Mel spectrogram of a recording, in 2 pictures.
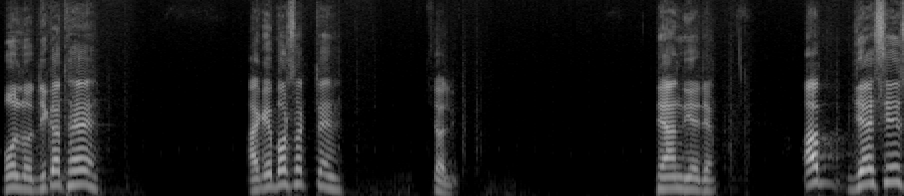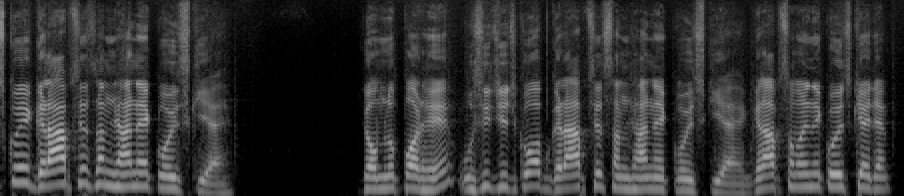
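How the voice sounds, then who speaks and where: A man with a Bihari Hindi accent teaching a chemistry lesson step by step, asking questions and answering them himself, and reading English definitions out slowly. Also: high voice, darkish tone, clean tone, dry recording. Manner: explains step by step, asks and answers his own questions. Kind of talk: classroom lecture.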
